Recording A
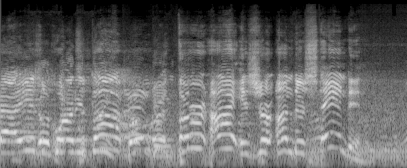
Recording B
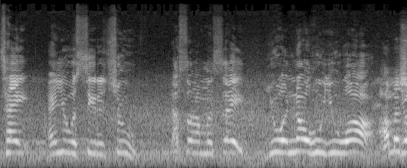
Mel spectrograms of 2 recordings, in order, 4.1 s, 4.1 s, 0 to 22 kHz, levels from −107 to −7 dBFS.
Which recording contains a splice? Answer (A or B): A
